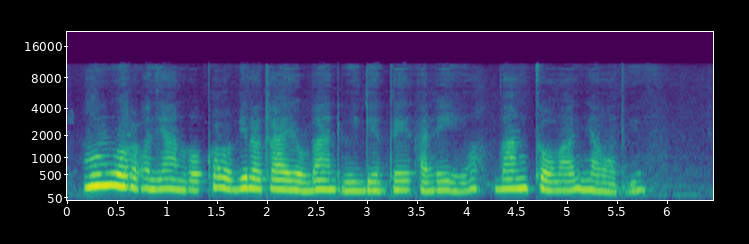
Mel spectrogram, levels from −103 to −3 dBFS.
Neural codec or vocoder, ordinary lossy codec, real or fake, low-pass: codec, 24 kHz, 0.9 kbps, WavTokenizer, medium music audio release; AAC, 32 kbps; fake; 10.8 kHz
